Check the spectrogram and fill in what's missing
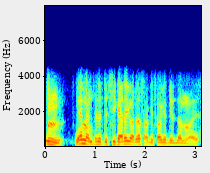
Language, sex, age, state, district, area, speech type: Nepali, male, 18-30, West Bengal, Jalpaiguri, rural, conversation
